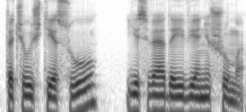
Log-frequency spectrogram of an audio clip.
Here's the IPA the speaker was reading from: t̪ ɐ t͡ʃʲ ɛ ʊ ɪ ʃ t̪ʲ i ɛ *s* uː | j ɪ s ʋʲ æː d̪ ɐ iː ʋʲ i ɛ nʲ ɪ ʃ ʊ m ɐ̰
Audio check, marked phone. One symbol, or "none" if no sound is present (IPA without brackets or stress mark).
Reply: s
